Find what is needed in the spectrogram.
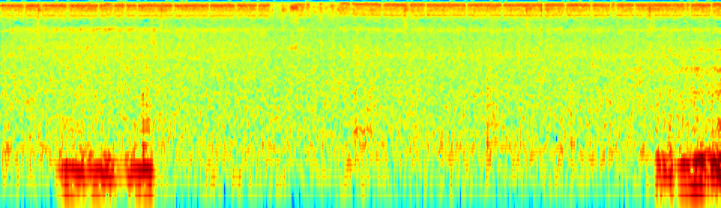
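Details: A worn-out dog lying on a bed, snoring like an old man.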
